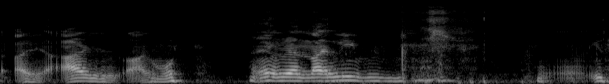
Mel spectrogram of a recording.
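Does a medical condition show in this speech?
Yes: muscular Parkinson.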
